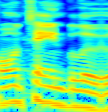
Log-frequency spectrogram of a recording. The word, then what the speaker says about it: Fontainebleau: Fontainebleau, yeah.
